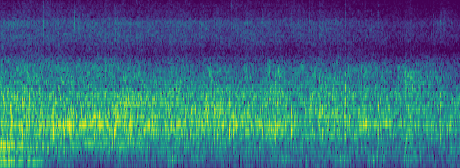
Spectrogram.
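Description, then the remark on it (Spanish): A crowd claps steadily and loudly for several seconds during an evening sermon, applauding Christ Jesus. It is a dense, continuous wash of many hands with no one speaking. “Denle un aplauso a Cristo Jesús, por favor, en esta noche.”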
